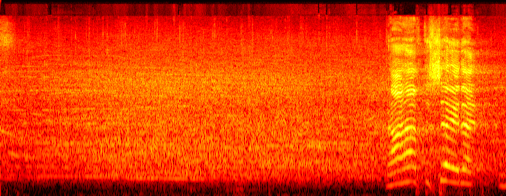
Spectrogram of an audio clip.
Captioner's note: crowd cheering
